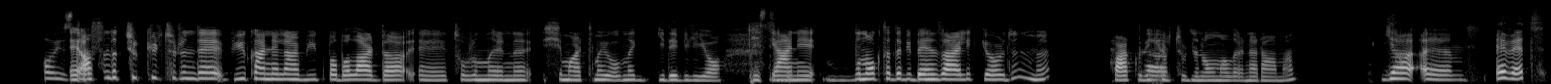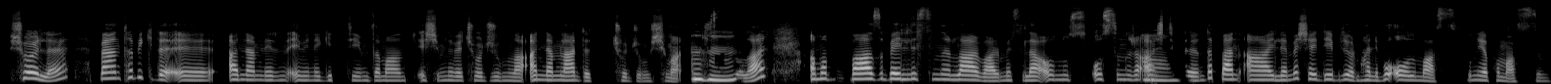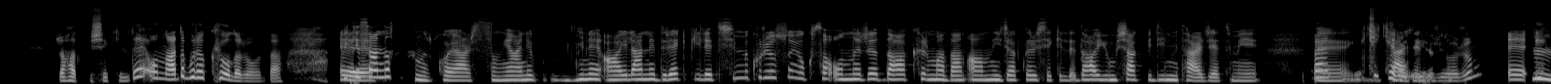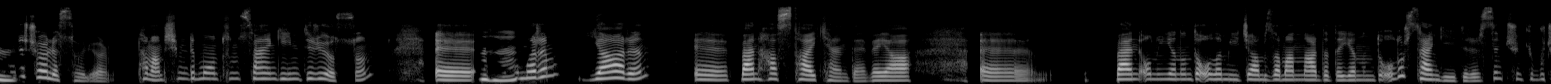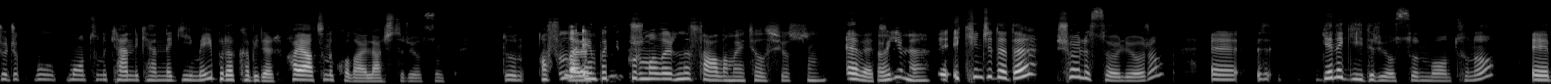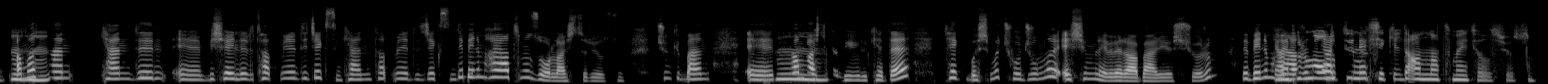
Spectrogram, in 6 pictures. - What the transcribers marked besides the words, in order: unintelligible speech; other background noise; other noise; "giydiriyorsun" said as "giyindiriyorsun"; unintelligible speech
- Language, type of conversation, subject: Turkish, podcast, Kayınvalidenizle ilişkinizi nasıl yönetirsiniz?
- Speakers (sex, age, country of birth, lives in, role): female, 30-34, Turkey, Germany, guest; female, 35-39, Turkey, Estonia, host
